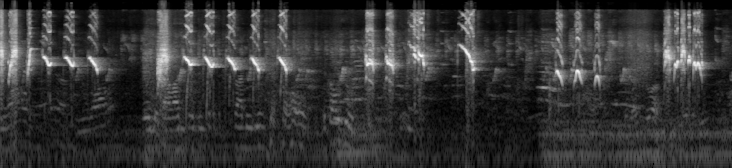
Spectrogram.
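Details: Greater green leafbird lure song used to stimulate contest birds into the ngentrok fighting style, heard as bursts of sharp, downslurred whistled notes repeated quickly in runs of four or five, separated by short pauses.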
